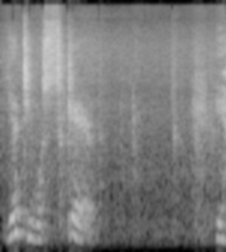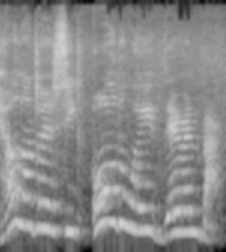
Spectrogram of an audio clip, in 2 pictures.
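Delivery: ordinary delivery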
